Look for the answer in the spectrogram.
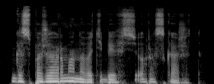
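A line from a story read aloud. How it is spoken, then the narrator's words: Sighing. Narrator (Russian): вздохнула Лаура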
